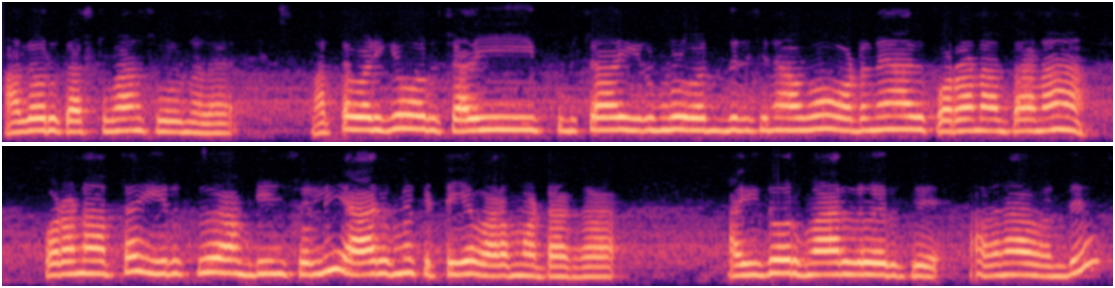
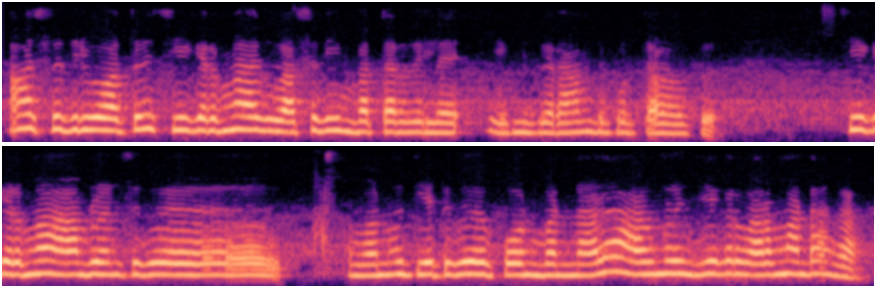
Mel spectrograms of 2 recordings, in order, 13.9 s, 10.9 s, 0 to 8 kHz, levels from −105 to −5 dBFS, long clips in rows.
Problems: none marked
